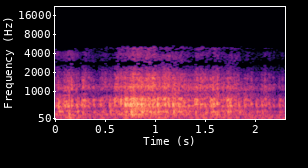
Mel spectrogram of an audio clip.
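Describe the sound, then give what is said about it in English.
An old car engine runs steadily with a rough, sputtering rattle, fairly loud, nothing else heard for the couple of seconds. “I threw a cough drop in the gas tank. Now, Rochester, drive us out of North Hollywood.”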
